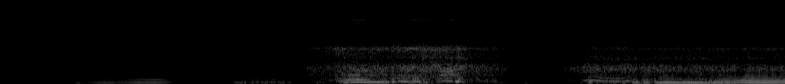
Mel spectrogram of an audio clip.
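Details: Person's own snoring during sleep: low, droning, buzzy breaths rising and falling, with one long rough snore in the middle.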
